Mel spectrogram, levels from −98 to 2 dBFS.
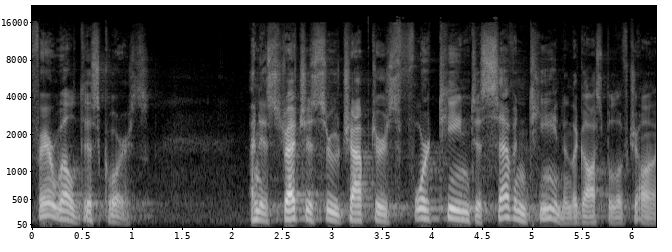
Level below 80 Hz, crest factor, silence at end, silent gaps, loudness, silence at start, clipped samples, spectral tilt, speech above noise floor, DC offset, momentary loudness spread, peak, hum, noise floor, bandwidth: -72 dBFS; 22 dB; 0 s; none; -27 LUFS; 0 s; under 0.1%; -5.5 dB/octave; 39 dB; under 0.1%; 12 LU; -4 dBFS; none; -65 dBFS; 16.5 kHz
